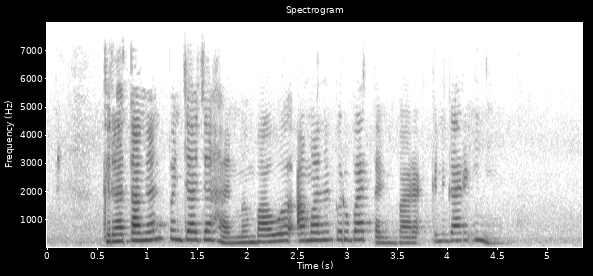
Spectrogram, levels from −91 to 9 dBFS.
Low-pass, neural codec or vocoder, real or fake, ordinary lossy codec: 7.2 kHz; none; real; Opus, 32 kbps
